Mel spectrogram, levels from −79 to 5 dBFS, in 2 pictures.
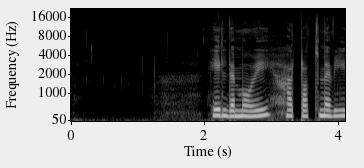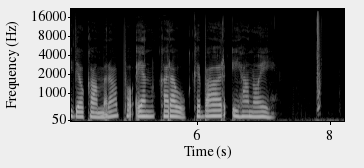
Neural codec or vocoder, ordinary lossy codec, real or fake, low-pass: none; none; real; 19.8 kHz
